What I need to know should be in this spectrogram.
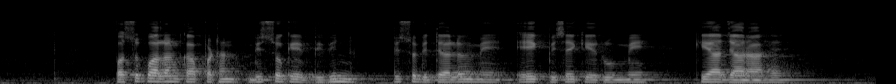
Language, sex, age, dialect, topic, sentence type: Hindi, male, 41-45, Garhwali, agriculture, statement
